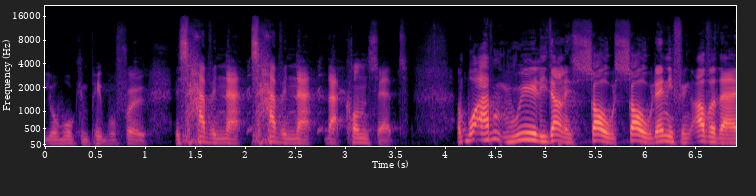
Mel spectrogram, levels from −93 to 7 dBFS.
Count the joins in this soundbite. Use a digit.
3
